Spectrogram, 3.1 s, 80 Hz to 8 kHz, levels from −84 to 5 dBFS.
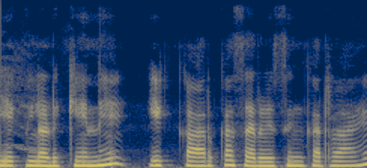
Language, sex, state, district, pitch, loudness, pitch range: Hindi, female, Punjab, Kapurthala, 210 Hz, -14 LUFS, 205-220 Hz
